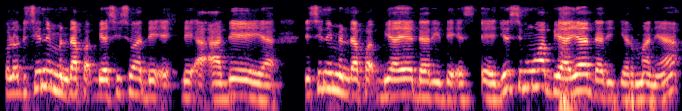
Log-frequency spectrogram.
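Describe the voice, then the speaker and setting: Presenting a webinar, this vocational education professor, a North Sumatran woman in her fifties, walks through slides informally. Her speech is chatty, hesitant, and full of self-corrections, in a lowish, expressive voice.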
